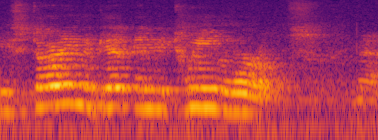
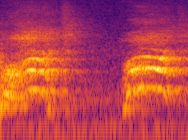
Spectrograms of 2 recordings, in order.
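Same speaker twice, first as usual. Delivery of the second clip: high, louder startled "What?"; 6 dB louder than usual. Retold or imitated. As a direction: kid jolted by the yell. And he's going.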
